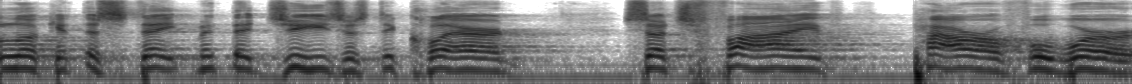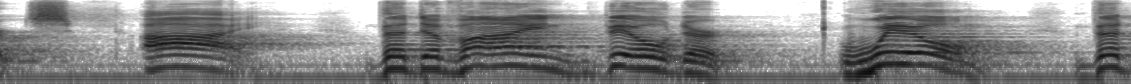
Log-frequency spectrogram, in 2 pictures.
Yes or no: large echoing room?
yes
